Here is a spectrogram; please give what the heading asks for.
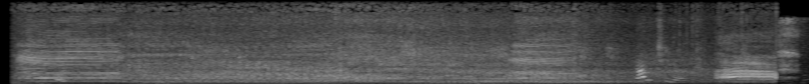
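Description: Several sheep give quavering, nasal bleats, one long at the start and shorter ones later. A constant low mechanical drone, like a running vehicle, fills the background, and a voice may be heard near the end.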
